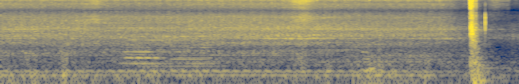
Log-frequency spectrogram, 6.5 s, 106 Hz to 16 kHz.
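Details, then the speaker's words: 2004 Nissan Murano engine idling, somewhat dusty engine bay: smooth, even low rumble with no ticks or knocks, door thump near the end; engine sounds good. "Here's the motor. It's a little bit dusty, but it sounds good."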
